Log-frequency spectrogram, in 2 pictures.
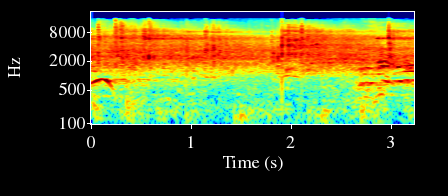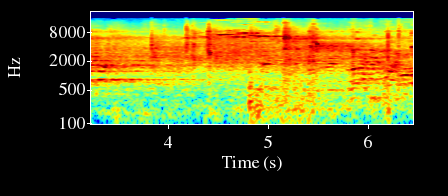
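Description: Plastic sticks clack against each other and against a ball in a large echoing arena.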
